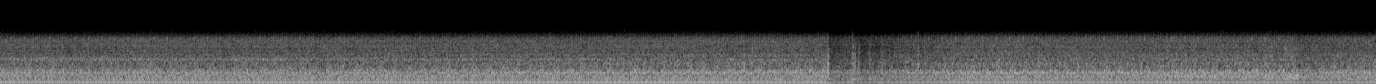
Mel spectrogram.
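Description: V6 idle carries a loping, uneven beat with irregular dips in the exhaust pulse, consistent with a cylinder misfiring.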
